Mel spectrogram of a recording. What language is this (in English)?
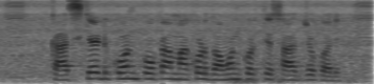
Bangla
